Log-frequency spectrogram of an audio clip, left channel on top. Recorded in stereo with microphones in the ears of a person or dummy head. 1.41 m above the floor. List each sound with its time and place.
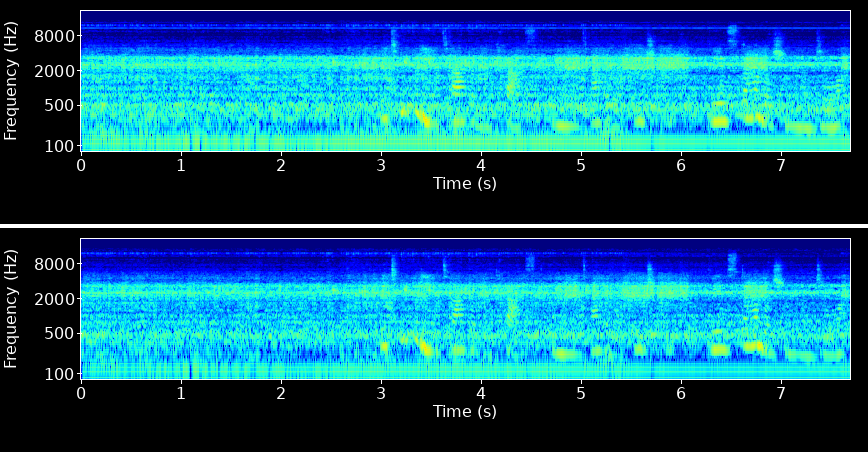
0.0 s a machine running: 5° right (ahead or behind), 1.0 m
3.0 s a woman speaking: 5° left (ahead or behind), 4 m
